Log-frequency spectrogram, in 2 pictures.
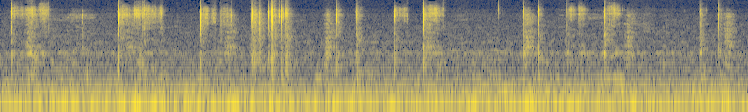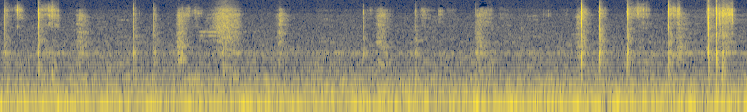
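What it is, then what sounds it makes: Glossy paperback book cover. Long acrylic nails tap and trace across the glossy laminated card cover of a thin children's paperback book lying on carpet. Sharp, bright clicks and scratchy swipes come in quick irregular bursts over a low steady hum, with clusters near the start and end.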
